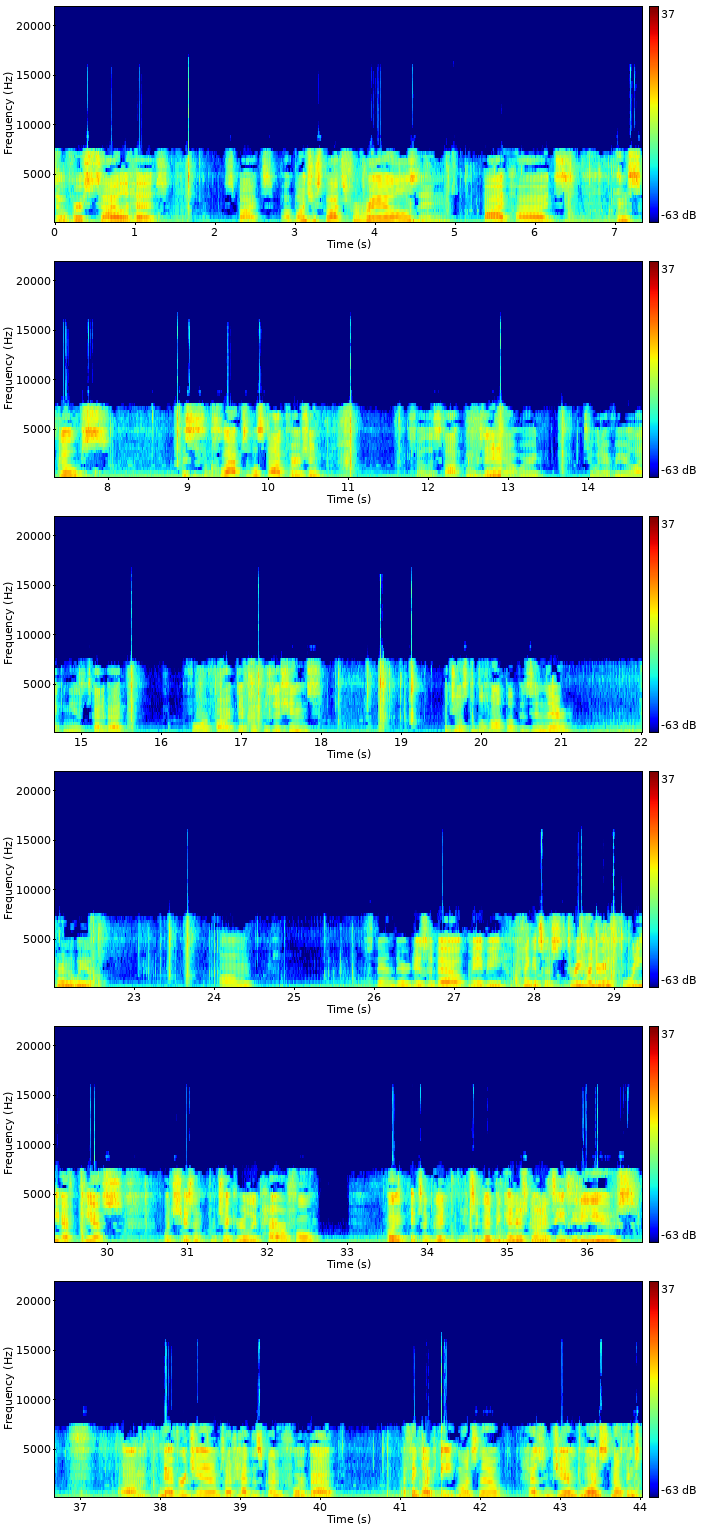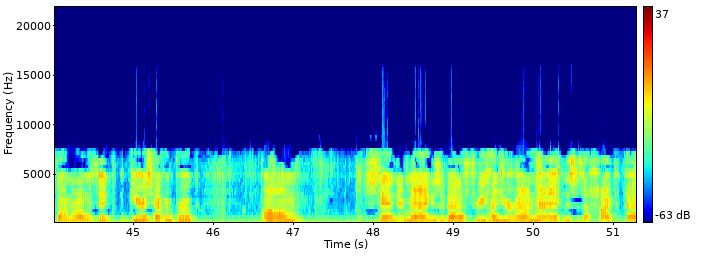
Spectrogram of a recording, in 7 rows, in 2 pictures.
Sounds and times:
Speech: 19.6 - 21.2, 25.9 - 32.7, 33.5 - 36.7, 37.5 - 40.2, 41.0 - 45.9, 46.6 - 47.2, 47.9 - 51.2.

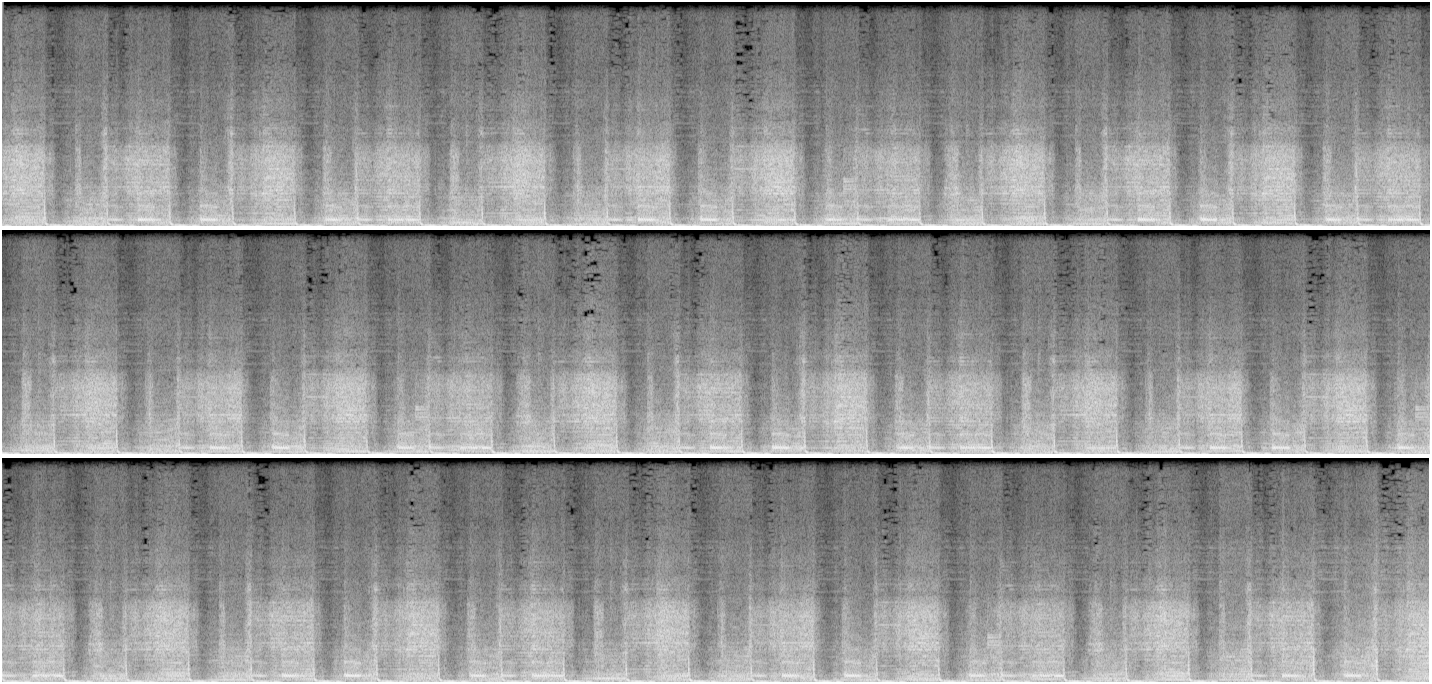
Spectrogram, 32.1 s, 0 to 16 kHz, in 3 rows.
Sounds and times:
Music: 0.0 - 32.1.

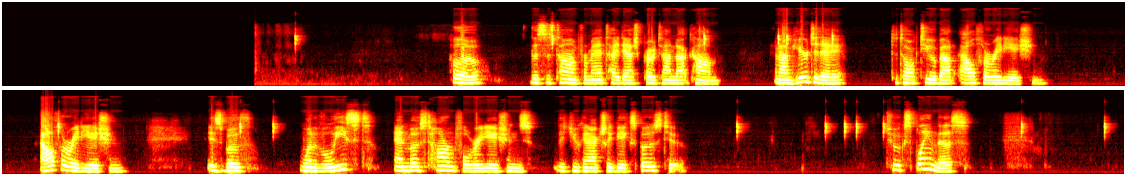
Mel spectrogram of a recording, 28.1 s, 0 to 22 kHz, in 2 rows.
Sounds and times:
Speech: 5.6 - 9.0, 9.6 - 13.2, 14.5 - 15.6, 16.6 - 22.6, 25.1 - 26.2.

